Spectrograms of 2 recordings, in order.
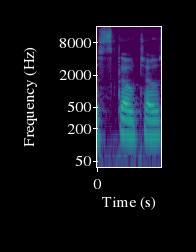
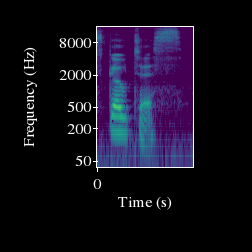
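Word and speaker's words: Skotos: her lessons uh so she pronounces this um this place in the book called The scoto Mountain Mountains and the Priestess corrects her and says it's pronounced scotus and she was like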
